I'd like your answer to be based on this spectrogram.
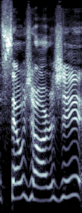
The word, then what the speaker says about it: Seu Jorge: We're going to be putting on by Seo Jorge, Mina do Condominio. Did I say that correctly, or did I butcher it? Close enough. It's a song by Seu Jorge, and the song is called Mina do Condominio, which translates to That Girl from My Condo.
